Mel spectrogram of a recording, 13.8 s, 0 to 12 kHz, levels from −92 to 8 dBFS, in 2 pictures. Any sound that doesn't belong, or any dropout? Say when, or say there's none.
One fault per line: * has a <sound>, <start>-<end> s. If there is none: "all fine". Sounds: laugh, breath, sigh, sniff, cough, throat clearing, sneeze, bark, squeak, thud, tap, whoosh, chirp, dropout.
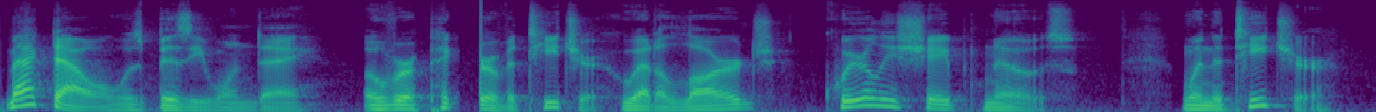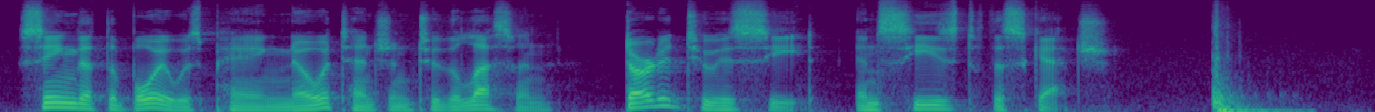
* has a dropout, 2.3-2.4 s
* has a thud, 12.9-13.5 s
